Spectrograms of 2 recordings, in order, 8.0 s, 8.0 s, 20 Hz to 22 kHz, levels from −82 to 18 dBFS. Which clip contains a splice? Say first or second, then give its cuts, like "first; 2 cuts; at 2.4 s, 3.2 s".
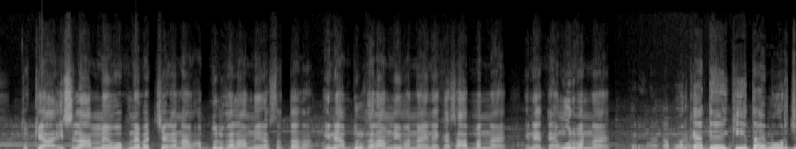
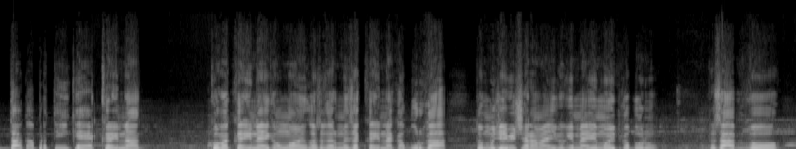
first; 2 cuts; at 3.1 s, 6.2 s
